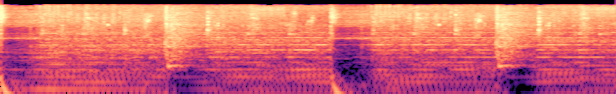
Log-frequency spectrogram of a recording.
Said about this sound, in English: The snares are layered with water, and I think it's also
